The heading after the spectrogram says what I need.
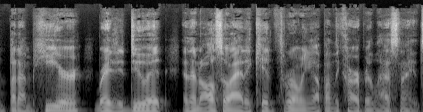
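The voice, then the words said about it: Congested, stuffy sick voice. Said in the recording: “you can probably tell that I sound awful. ... I've got some like kind of sinus thing going on”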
